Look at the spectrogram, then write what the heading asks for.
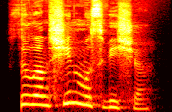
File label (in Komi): сылӧн синмыс висьӧ, f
